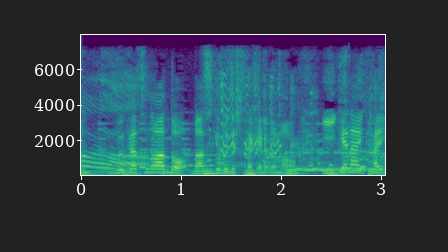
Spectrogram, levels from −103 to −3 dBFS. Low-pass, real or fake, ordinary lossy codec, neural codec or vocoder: 7.2 kHz; real; AAC, 48 kbps; none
